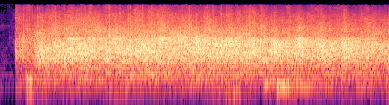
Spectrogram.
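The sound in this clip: Enthusiastic audience applause greets a guest speaker at a church service. Dense clapping starts suddenly after a moment of quiet and continues at an even, full level for about five seconds.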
